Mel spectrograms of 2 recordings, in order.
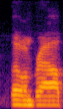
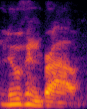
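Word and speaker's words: Löwenbräu: So Augustiner, Ackerpschur, Lowenbrau, Polyender. It's actually pronounced Löwenbrau.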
